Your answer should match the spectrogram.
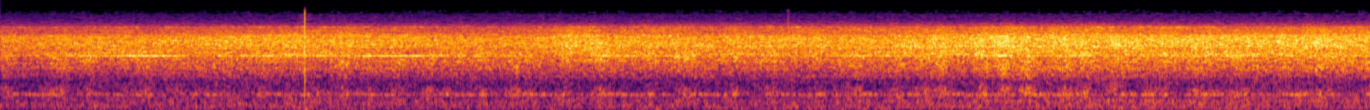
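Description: Steady rushing hiss of launch-pad background noise with a faint steady whine running through it, and one small click about two seconds in.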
